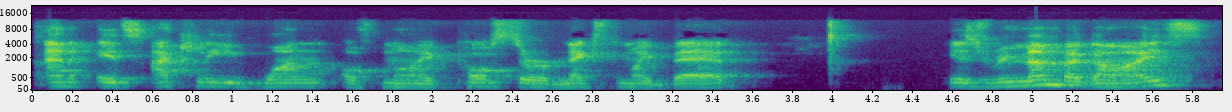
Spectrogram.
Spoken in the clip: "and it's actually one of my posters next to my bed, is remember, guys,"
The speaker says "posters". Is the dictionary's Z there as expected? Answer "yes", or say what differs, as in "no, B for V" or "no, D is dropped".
no, Z is dropped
